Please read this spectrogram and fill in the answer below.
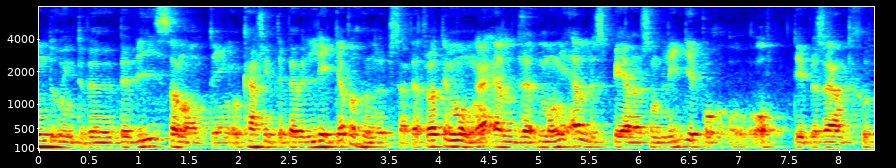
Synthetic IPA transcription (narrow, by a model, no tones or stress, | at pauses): nd̪ɔɪnt̪əbɛhøːvəɾbɛviːsanɔnt̪ʰɪŋːɔ̰kʰːanʂəɪnt̪əbɛhøːvəɭɪɡːapʰɔɦɵnd̪ɾapʰɾʊsɛnt̪jaɡt̪ʰɾuːɾat̪d̪ɛːæɾmɔŋːaʔɛld̪ɾəmɔŋːaʔɛld̪ɾəspeːlaɾəʂɔmlɪɡːəɾpʰɔɔ̰t̪ːɪpʰɾʊsɛnt̪ɧɵ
